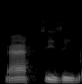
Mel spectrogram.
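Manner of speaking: ordinary delivery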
